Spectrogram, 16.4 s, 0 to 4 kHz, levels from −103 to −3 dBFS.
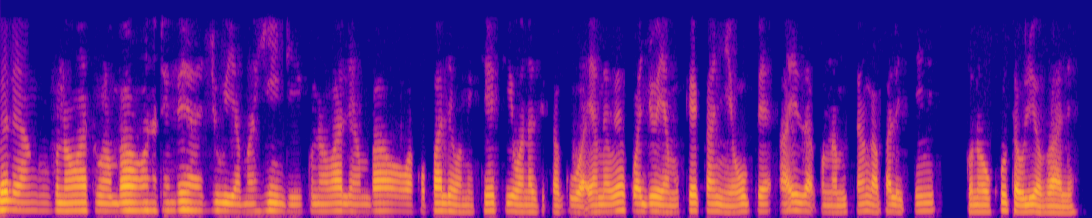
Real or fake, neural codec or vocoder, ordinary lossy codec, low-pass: real; none; AAC, 24 kbps; 3.6 kHz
